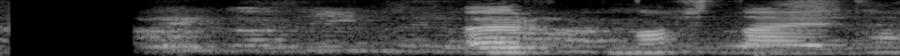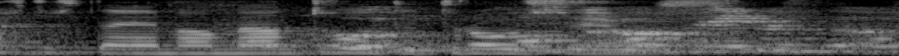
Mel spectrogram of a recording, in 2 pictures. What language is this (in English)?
Icelandic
